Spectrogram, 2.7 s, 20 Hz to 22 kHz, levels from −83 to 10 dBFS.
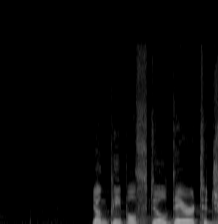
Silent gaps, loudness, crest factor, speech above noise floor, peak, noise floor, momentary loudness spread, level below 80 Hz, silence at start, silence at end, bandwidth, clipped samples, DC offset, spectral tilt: none; -35 LUFS; 18 dB; 47 dB; -20 dBFS; -82 dBFS; 8 LU; -70 dBFS; 1.15 s; 0 s; 16.5 kHz; under 0.1%; under 0.1%; -6 dB/octave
